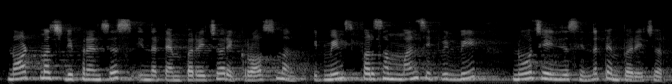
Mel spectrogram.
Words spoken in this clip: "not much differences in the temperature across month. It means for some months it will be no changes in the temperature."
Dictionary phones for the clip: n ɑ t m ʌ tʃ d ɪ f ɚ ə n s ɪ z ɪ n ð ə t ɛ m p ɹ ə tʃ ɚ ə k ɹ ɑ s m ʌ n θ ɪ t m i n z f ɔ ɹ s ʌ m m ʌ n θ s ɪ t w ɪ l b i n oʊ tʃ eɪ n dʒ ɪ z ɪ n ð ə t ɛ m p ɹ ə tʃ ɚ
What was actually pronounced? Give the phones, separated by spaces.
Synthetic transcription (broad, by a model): n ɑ t m ʌ tʃ d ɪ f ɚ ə n s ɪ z ɪ n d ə t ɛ m p ɹ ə tʃ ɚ ə k ɹ ɑ s m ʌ n t ɪ t m i n s f ɔ ɹ s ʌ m m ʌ n t s ɪ t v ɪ l b i n oʊ tʃ eɪ n dʒ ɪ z ɪ n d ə t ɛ m p ɹ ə tʃ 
